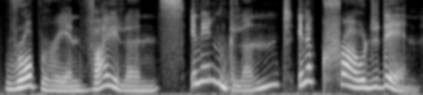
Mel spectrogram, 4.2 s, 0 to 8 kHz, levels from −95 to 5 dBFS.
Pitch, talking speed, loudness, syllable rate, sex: 220 Hz, 100 wpm, -18 LUFS, 4.0 syllables/s, female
